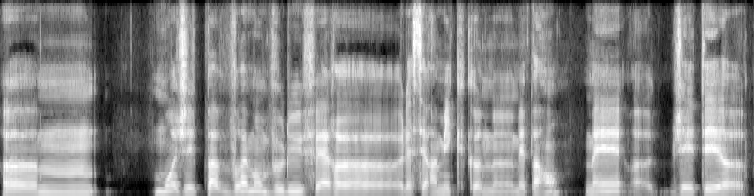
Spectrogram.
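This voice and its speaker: A man speaks very slowly at a fairly low pitch with a Japanese accent and fairly even intonation. The sound is dry and close, with no echo. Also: very clean recording, silent background. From Japan, near Osaka. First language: Japanese (speaking French). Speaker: cinematographer. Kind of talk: interview. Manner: halting, many hesitations.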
